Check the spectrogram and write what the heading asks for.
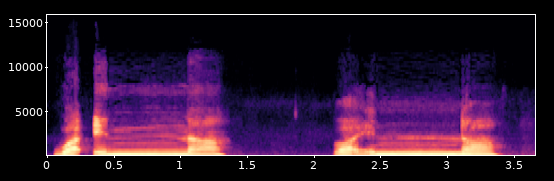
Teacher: you're holding the nasal sound, but you're letting it go and not stretching that sound any further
